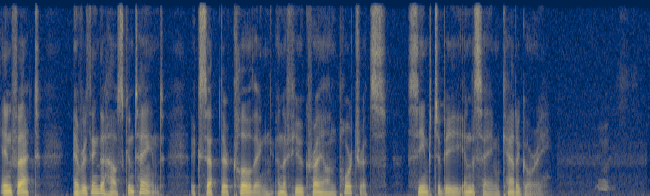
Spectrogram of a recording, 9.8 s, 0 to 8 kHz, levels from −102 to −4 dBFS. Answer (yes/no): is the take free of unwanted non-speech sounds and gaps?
no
